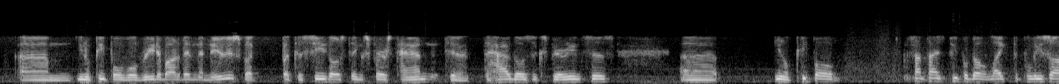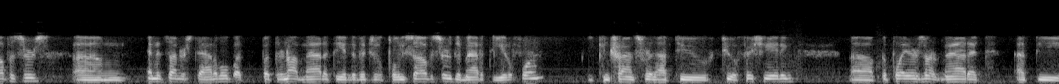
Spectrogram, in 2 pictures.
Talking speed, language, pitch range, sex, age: 195 wpm, English, 110-130 Hz, male, 40-59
